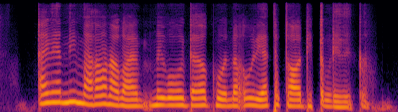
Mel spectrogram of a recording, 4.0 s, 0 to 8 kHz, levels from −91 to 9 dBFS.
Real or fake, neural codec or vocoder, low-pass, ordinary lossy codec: fake; codec, 16 kHz, 0.5 kbps, FreqCodec, larger model; 7.2 kHz; none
